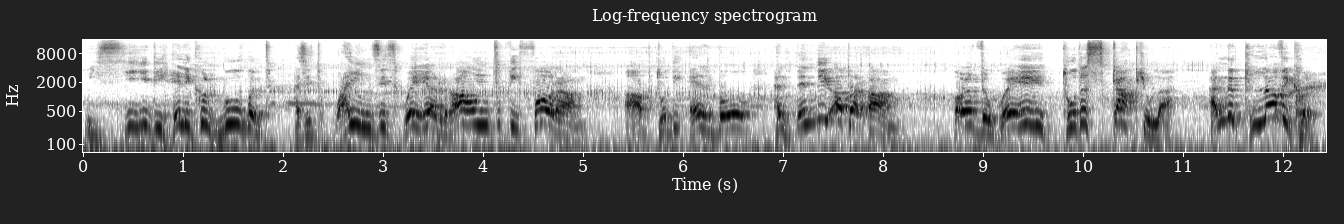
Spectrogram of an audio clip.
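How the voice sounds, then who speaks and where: A proud, excitable medical scientist in a radio play, presenting her experimental cure. She speaks slowly and formally, with sweeping, animated intonation, in a roomy, echoing space. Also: mid-range voice, soft background music. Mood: showman-like. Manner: formal, showy, precise. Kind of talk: radio drama acting.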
